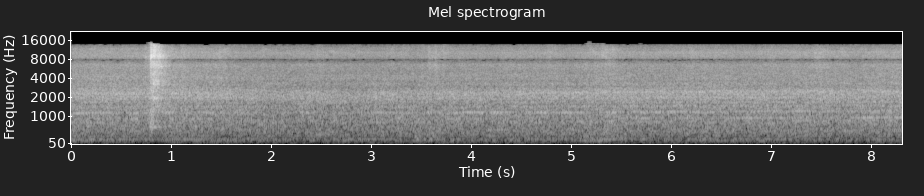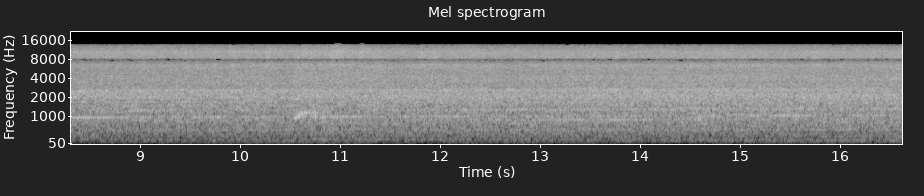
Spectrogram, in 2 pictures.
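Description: Running noise inside a moving diesel railcar: a steady sound of wheels on rail and the engine, with a single sharp clack about a second in.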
